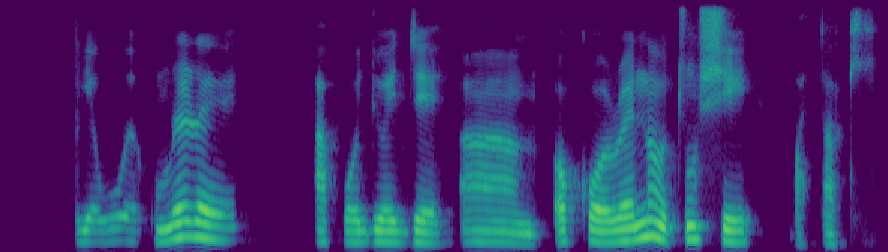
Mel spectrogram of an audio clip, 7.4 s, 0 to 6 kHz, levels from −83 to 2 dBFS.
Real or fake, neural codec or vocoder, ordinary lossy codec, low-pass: fake; codec, 24 kHz, 1.2 kbps, DualCodec; none; 5.4 kHz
